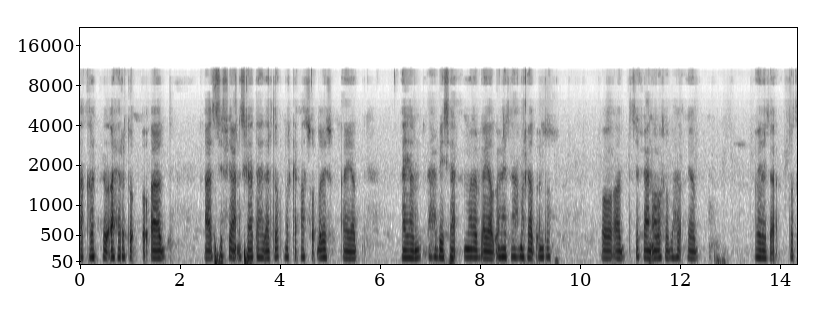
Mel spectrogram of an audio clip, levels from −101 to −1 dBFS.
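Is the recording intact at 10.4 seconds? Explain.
No. At 10.4 seconds, as throughout, the speech carries a rough, hissy halo and a smeared, underwater quality, likely from Nellymoser compression at a rate fitting about 44 kbps, with weak bands replaced by noise. A spectrogram shows speckled noise fill and nothing above 10.6 kHz.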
